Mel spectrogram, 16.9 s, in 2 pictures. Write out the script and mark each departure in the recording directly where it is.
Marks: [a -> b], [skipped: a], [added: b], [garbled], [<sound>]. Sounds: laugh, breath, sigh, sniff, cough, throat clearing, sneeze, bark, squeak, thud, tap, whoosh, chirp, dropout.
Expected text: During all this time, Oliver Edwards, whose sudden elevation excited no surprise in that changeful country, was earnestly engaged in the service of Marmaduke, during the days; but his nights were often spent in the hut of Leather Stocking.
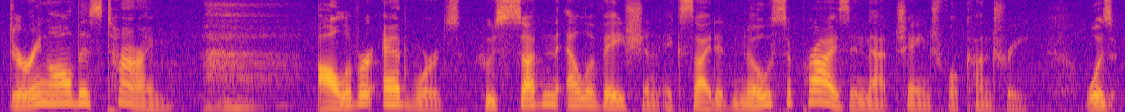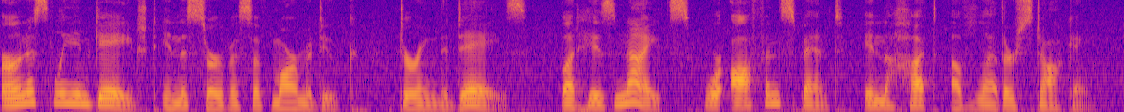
During all this time, [sigh] Oliver Edwards, whose sudden elevation excited no surprise in that changeful country, was earnestly engaged in the service of Marmaduke, during the days; but his nights were often spent in the hut of Leather Stocking.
